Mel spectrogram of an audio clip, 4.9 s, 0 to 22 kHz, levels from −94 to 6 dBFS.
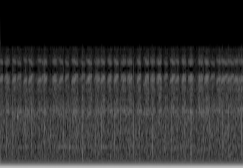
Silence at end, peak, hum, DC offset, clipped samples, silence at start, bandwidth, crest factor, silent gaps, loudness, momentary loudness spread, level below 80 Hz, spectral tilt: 0 s; -18 dBFS; none; 9%; under 0.1%; 0 s; 8 kHz; 18 dB; none; -48 LUFS; 2 LU; -64 dBFS; -4.5 dB/octave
